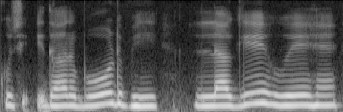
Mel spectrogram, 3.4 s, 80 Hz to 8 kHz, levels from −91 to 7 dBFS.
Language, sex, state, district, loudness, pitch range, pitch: Hindi, female, Jharkhand, Ranchi, -12 LUFS, 200-225 Hz, 210 Hz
